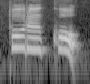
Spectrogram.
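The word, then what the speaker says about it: トルコ: 혹시 들어본 적 있으신가요 터키는 타기나 이런 표 이런 단어가 아니라 토르코 하고요 그다음에 아르헨티나는 나라는 아르헨티나가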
